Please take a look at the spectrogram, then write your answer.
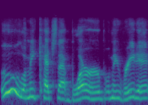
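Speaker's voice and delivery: bright, keen, eager excited voice. Retelling own reaction to a new book cover, imitating own excited self. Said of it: "I was excited".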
